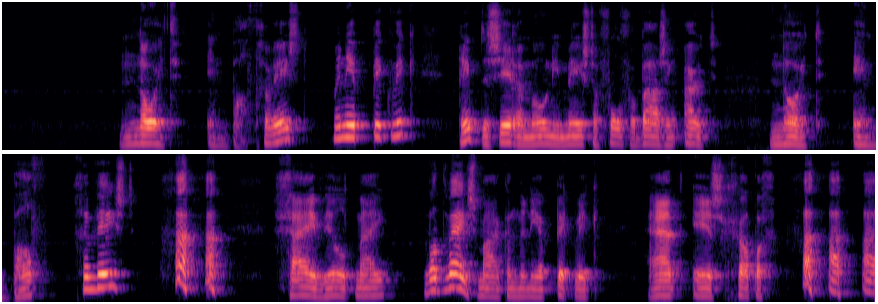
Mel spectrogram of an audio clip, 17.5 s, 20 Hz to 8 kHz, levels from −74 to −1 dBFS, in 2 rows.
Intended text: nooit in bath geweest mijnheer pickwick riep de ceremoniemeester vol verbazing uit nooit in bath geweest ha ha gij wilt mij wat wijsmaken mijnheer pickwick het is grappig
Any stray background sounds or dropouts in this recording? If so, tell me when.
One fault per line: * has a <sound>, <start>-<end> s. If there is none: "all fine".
all fine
